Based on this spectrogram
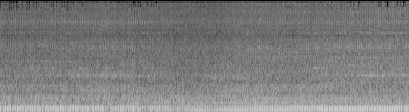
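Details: Chevy Equinox just started after an engine replacement, with oil burning off. It holds a steady, even low idle with a smooth rumble and no knocks or misses: normal idle.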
